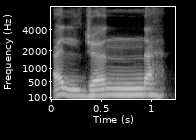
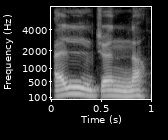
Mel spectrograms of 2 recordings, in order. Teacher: تلاحظون أن اللام ظاهرة، الجنة ظاهرة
